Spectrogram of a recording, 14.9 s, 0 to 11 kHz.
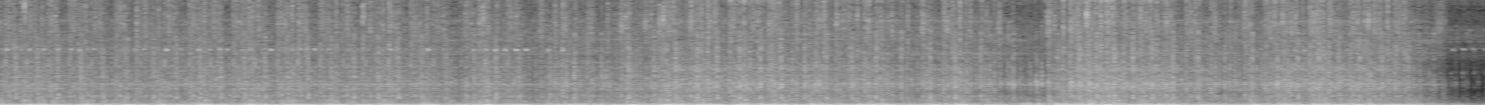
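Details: Mercedes W114 280CE at idle. The engine runs loud and uneven, with a lumpy, irregular pulse instead of a smooth beat. Rough idle; cause not yet clear.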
